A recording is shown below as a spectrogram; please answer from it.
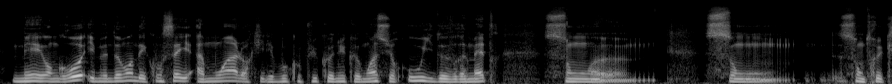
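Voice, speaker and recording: A man co-hosting a podcast, telling animated stories with frequent laughter. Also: mid-range voice, no echo, studio quality. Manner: animated storyteller, laughs often. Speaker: podcast co-host. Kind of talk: casual chat.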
